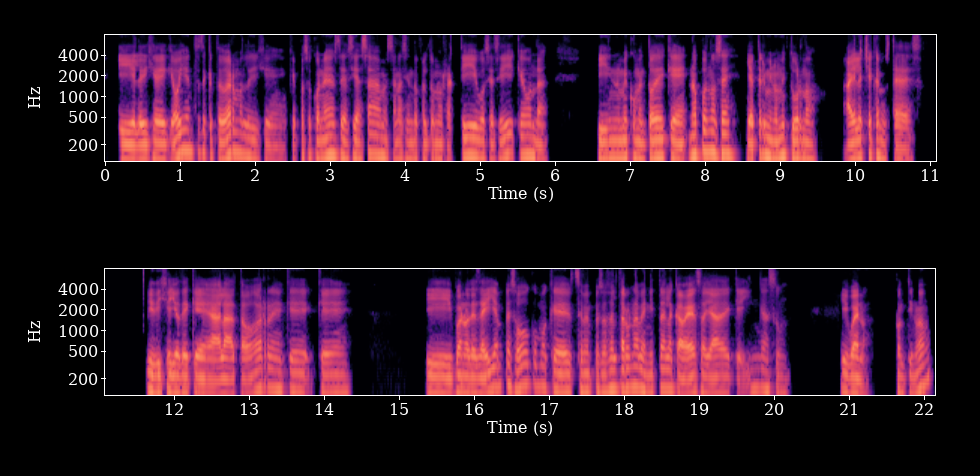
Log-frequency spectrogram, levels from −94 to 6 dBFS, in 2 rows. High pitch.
No: low, 115 Hz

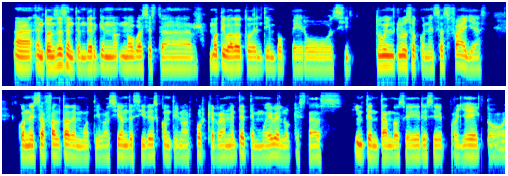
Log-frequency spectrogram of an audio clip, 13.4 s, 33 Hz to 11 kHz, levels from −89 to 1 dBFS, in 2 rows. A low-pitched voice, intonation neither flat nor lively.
No: low, 120 Hz; narrow, 1.1 semitones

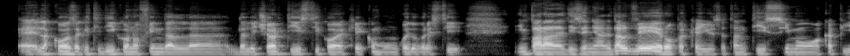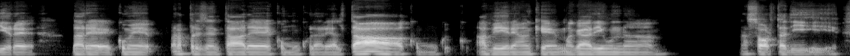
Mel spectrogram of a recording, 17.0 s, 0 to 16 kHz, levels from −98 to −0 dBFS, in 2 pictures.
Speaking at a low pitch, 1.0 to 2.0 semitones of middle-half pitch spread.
Yes: very low, 95 Hz; narrow, 1.7 semitones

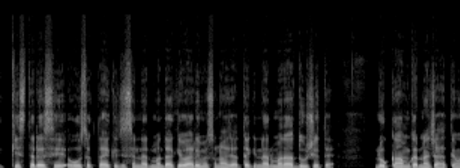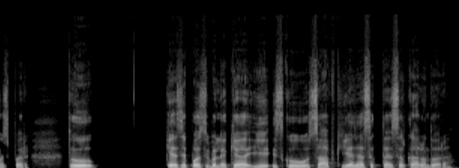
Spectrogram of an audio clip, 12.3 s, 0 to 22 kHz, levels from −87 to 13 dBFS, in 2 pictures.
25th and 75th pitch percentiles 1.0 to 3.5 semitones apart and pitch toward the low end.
Yes: average, 2.8 semitones; low, 110 Hz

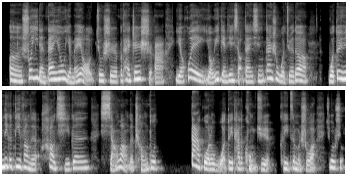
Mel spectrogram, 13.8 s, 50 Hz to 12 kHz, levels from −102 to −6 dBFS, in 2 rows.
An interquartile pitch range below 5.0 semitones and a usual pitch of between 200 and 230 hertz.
Yes: average, 4.6 semitones; high, 215 Hz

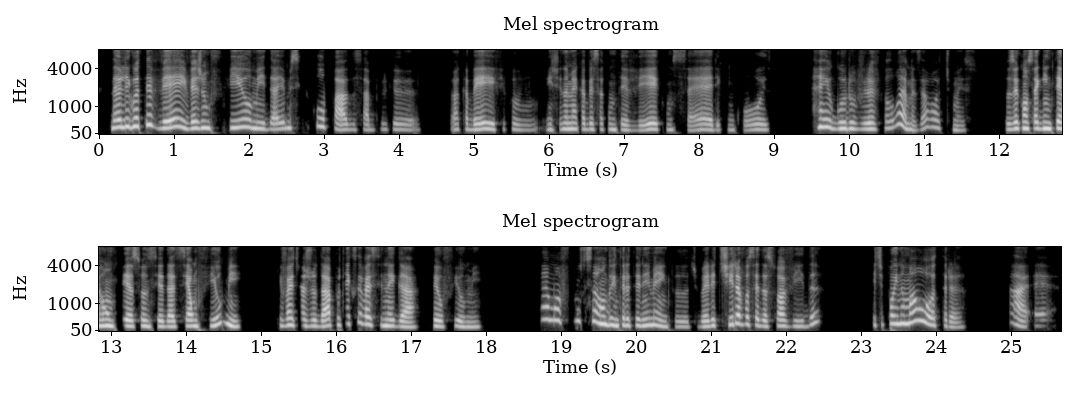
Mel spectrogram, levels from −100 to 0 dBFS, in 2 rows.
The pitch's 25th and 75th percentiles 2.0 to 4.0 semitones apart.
No: average, 4.5 semitones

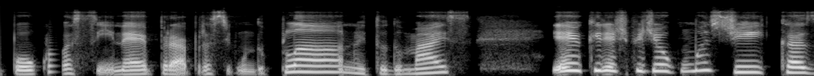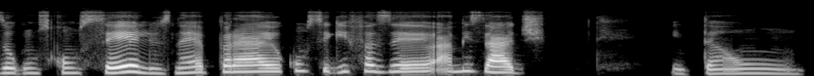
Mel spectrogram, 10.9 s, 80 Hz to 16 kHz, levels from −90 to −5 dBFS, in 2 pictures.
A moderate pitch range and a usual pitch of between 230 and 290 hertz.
No: wide, 6.1 semitones; high, 235 Hz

